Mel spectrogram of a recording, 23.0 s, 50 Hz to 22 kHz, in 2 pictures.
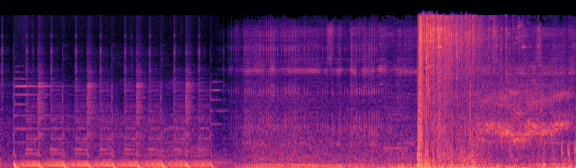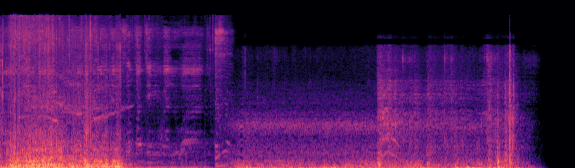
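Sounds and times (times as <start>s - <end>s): electronic music beat: 0.3s - 4.5s
sharp crash: 8.3s - 10.2s.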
